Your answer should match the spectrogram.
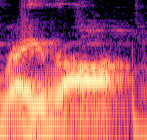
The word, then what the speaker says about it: Rae Rock: So, Ray Rock Services, um, the name Ray Rock, you know, it's spelled a little differently, R A E R R O C K.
